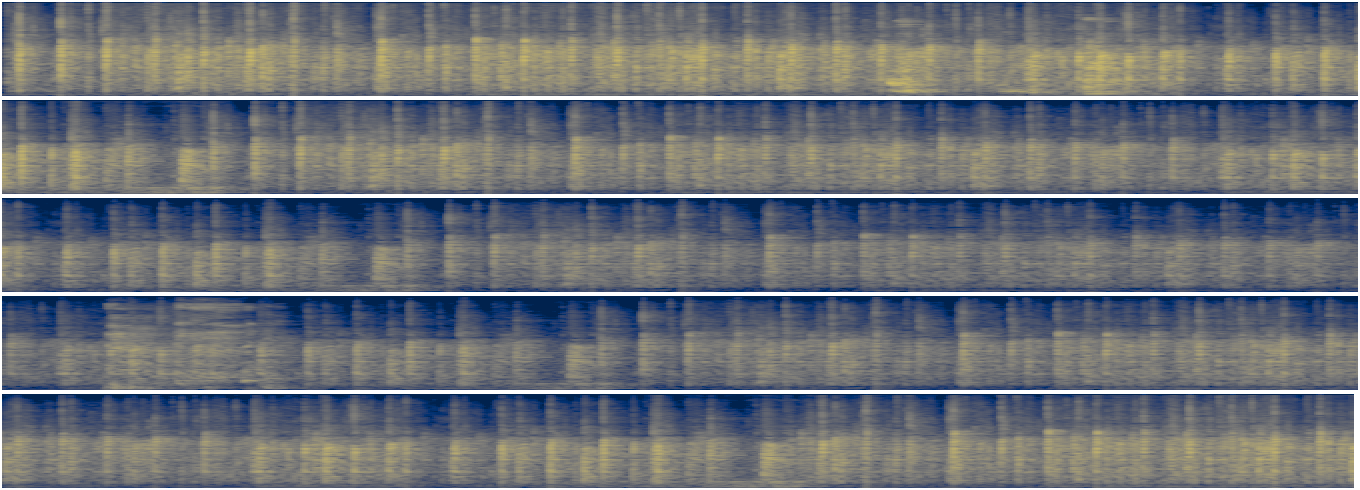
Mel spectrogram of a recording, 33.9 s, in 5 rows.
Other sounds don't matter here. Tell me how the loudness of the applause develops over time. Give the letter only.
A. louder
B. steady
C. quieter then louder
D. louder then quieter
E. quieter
C.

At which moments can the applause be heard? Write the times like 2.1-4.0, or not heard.
0.0-33.8.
